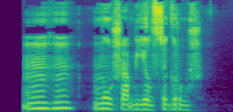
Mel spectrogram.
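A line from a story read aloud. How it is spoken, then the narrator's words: Grumbling under breath. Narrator (Russian): проворчала себе под нос Олеся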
